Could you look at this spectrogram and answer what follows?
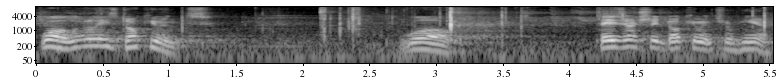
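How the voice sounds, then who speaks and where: Speaking at a moderate pace with ordinary pitch variation, a man with a high pitch is heard over noticeable background noise. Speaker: urban explorer vlogger. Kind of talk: casual vlog chat. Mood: surprised, curious. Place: factory. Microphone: phone near.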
